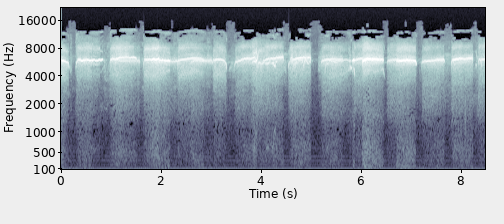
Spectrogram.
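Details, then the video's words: Roosting swiftlets' call for drawing birds into nest houses: continuous run of high, hissy buzzing notes with a thin whistle inside, roughly one and a half per second, evenly broken by brief gaps, over low hum. "suara inap burung walet"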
